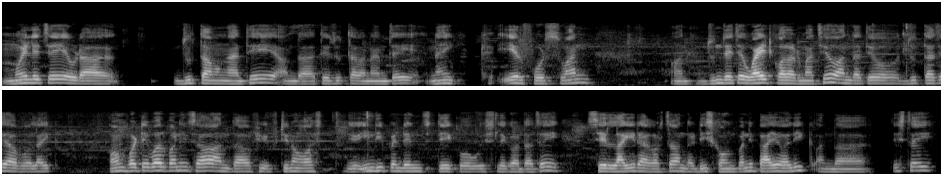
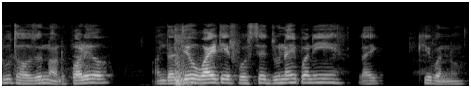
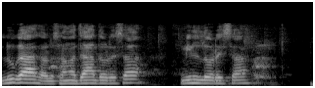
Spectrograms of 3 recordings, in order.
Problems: constant background noise, background conversations at intervals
